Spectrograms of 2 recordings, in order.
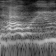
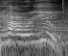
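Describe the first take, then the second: First: Higher, sugary greeting that means calm down; sweetly polite warning to cool it; mock-polite greeting signalling back off; pointed politeness. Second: Higher, sweet greeting with an edge; polite warning to cool it; mock-polite greeting to an irate vendor; pointed politeness. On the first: Shown as a demonstration. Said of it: "that means bring it down, bro". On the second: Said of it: "So I said".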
